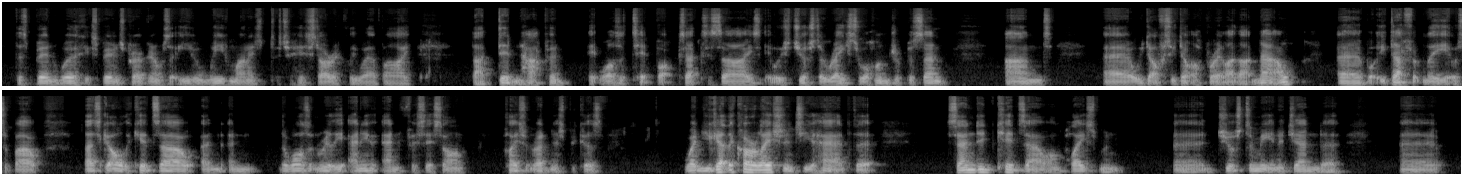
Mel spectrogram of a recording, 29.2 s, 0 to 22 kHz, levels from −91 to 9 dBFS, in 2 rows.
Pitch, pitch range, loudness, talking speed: 80 Hz, 75-85 Hz, -28 LUFS, 170 wpm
